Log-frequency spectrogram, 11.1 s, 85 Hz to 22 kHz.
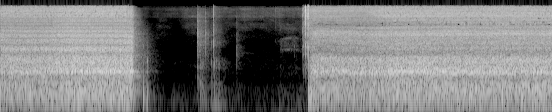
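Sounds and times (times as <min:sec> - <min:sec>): torch flame hissing: 0:00.0 - 0:03.0, 0:06.1 - 0:11.0.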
